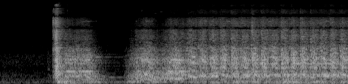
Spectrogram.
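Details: C3 Corvette, distributor cap removed: starter clunks in, pauses, then spins engine at steady even cranking beat that never fires; crank no-start from no spark, failed ignition module/pickup.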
